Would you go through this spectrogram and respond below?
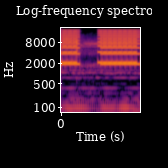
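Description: A telephone ringing as a call is placed, a short electronic ring tone that cuts out briefly and resumes, loud and close with no talk over it.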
